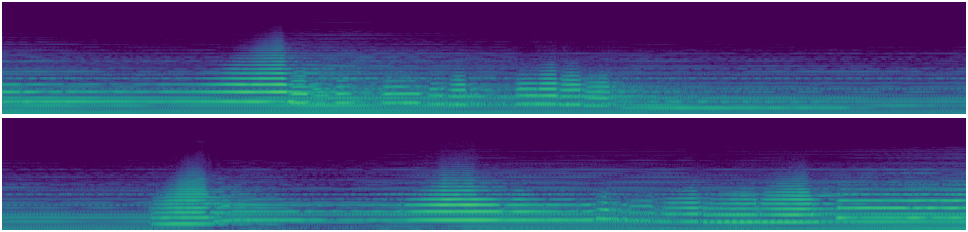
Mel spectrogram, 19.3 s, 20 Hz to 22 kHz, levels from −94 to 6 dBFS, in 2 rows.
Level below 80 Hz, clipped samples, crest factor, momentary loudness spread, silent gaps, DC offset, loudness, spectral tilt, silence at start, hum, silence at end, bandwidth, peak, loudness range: -48 dBFS; under 0.1%; 20 dB; 22 LU; none; under 0.1%; -29 LUFS; -8 dB/octave; 0 s; none; 0 s; 7.8 kHz; -10 dBFS; 14 LU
